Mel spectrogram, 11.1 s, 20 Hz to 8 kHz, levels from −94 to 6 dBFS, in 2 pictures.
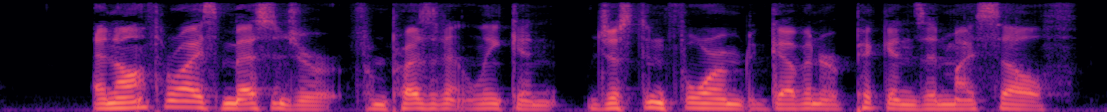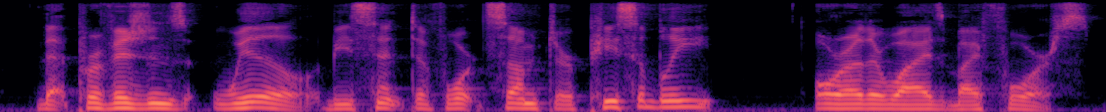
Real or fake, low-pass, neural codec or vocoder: real; 7.2 kHz; none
